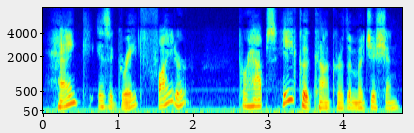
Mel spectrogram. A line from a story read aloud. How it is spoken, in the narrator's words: Betsy said in a hesitating voice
